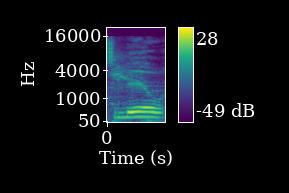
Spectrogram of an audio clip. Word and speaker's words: Leeuw: You know, so the way you spell my surname is how lion is spelled in a Dutch language. Okay. But in Afrikaans they drop the W.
